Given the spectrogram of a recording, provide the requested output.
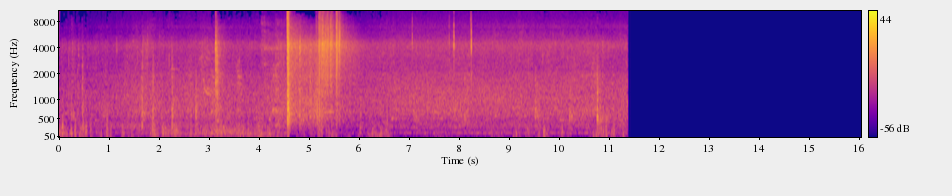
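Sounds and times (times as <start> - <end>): fireworks bangs and crackling: 0.0 - 11.4
wind rumbling on microphone: 0.0 - 11.4.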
